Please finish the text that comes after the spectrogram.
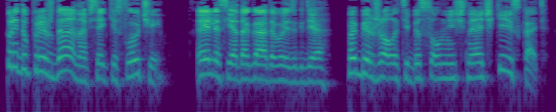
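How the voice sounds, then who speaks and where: A woman voicing a cheerful, cocky young werewolf man who talks loudly and boastfully. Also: mid-range voice, lively intonation, brisk, dry recording, clean studio sound. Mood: cocky, breezy. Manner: cheeky, boastful, loud.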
